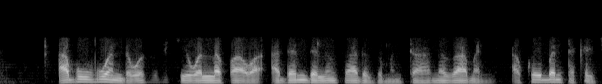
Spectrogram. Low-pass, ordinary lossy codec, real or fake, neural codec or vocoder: 3.6 kHz; none; real; none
